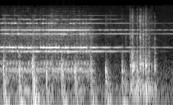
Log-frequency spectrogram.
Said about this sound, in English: Wait, I think I hear the telephone. Let it ring. Oh, I better answer it. It might be the office.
